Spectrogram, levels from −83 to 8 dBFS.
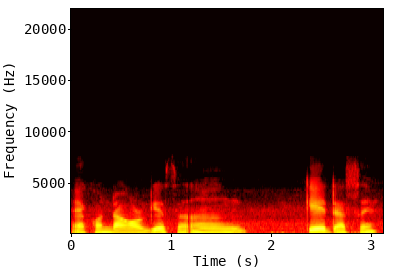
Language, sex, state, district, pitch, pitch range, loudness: Assamese, female, Assam, Hailakandi, 200 Hz, 195-210 Hz, -17 LUFS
